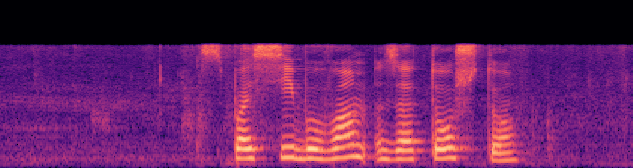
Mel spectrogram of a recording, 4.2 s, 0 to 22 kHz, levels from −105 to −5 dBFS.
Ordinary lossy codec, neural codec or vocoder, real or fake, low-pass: none; none; real; 7.2 kHz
